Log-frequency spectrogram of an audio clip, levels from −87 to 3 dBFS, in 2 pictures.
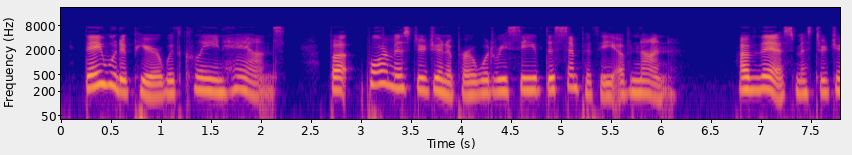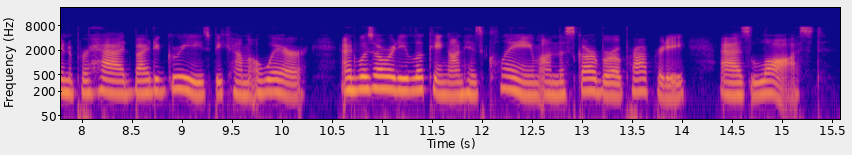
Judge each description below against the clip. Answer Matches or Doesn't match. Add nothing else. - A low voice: Doesn't match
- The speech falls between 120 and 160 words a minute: Matches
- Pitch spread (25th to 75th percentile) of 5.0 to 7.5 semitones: Doesn't match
